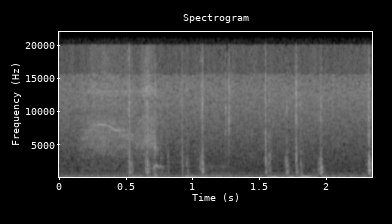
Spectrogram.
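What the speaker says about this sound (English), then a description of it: "If I can type." Computer keyboard typing while entering a randomize statement in code, a few quiet separate keystrokes at an irregular pace, close and soft, with no talking.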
